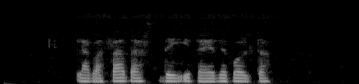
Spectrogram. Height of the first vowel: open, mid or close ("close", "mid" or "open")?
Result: open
